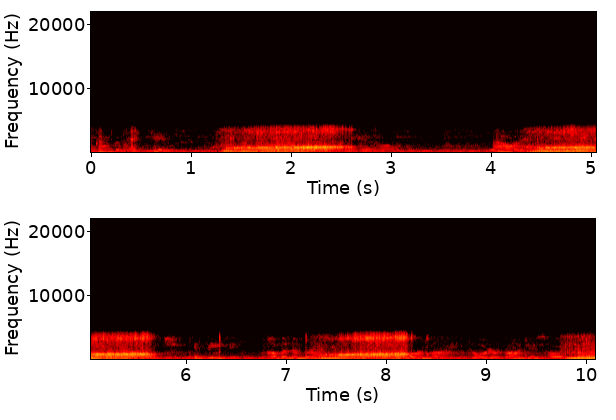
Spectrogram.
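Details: Dad snoring: loud, rough snores on each in-breath, about three in ten seconds, with television talk in the background; snoring.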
